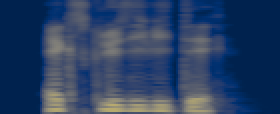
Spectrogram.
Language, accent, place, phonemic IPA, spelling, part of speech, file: French, France, Lyon, /ɛk.skly.zi.vi.te/, exclusivité, noun, LL-Q150 (fra)-exclusivité.wav
- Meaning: 1. exclusiveness 2. exclusive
